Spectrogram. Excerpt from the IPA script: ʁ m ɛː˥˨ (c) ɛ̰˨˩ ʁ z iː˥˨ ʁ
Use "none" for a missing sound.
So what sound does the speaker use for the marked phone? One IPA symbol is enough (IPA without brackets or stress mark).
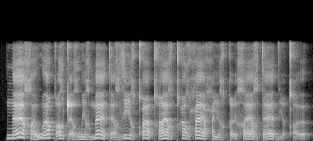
t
